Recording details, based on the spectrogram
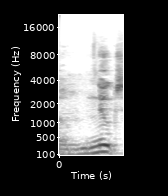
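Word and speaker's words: Newk's: So Nukes, how you spell it?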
